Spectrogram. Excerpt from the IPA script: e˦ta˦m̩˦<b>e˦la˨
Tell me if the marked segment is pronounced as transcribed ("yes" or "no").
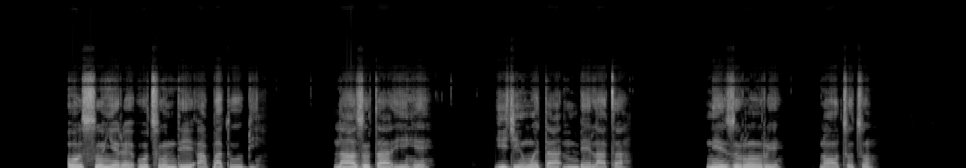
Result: yes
